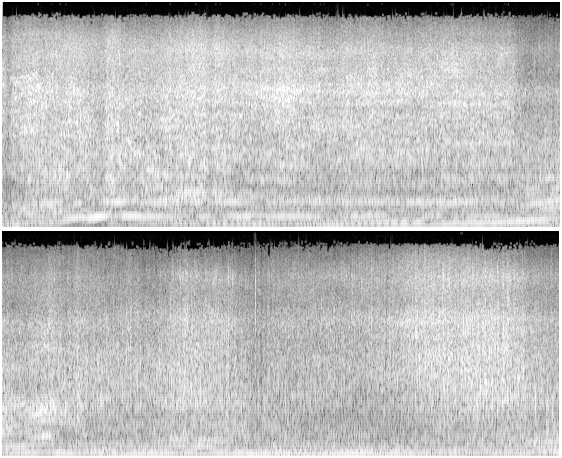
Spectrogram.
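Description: A car engine revving up with a rising note about a second in and holding steady revs. It climbs again through a rising note around the middle, then settles into lower steady running. Road noise runs underneath throughout.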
